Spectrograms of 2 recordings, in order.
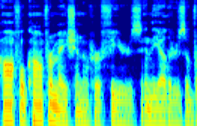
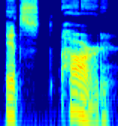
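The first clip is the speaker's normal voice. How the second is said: halting, higher-pitched sorrow; bereaved father; 5 semitones higher than usual. A narrator's reading. Father to the visitor about his loss, sorrowful. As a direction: pause before the last word, mildly mournful.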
